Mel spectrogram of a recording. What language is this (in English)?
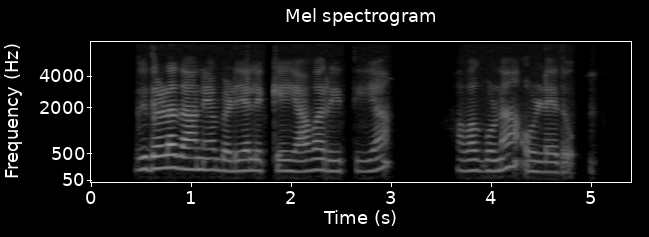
Kannada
